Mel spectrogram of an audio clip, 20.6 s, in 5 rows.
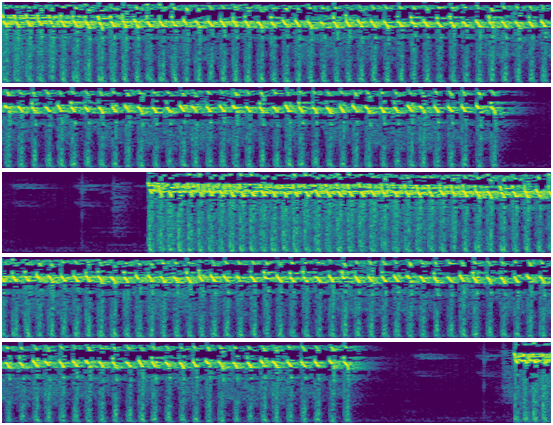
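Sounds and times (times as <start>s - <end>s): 
song: 0.0s - 8.1s, 9.4s - 19.3s, 20.2s - 20.5s.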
